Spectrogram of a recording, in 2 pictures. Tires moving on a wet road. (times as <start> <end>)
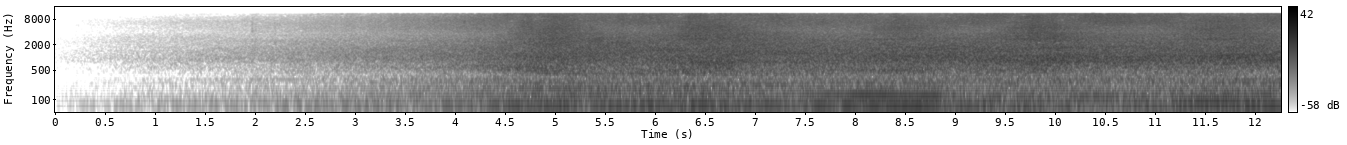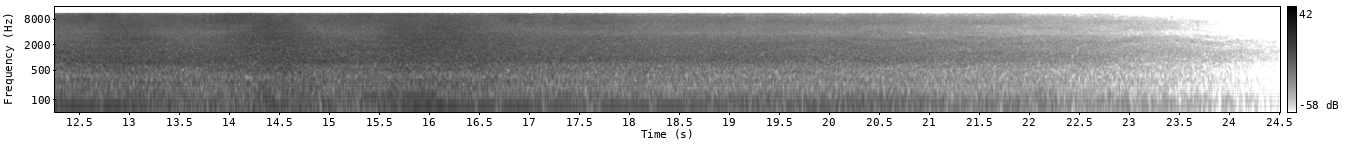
4.2 20.2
